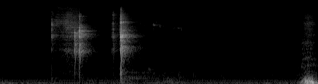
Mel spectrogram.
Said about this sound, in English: Oh, it was a little sizzle at the end. I like that. That's a Guinness. Little bubbles, nice. A little nitro.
